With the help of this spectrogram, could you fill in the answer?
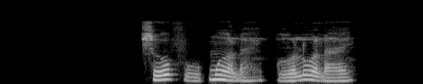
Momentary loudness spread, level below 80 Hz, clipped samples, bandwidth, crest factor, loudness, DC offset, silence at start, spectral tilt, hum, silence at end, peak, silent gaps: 9 LU; -64 dBFS; under 0.1%; 8.2 kHz; 18 dB; -22 LUFS; under 0.1%; 1.4 s; -6.5 dB/octave; none; 0.7 s; -6 dBFS; none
